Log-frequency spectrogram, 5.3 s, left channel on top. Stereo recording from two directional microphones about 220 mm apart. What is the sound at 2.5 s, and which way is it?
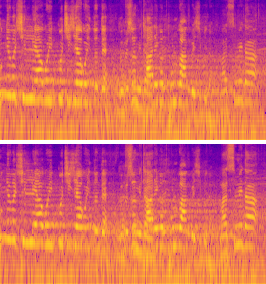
A man's voice, 10° right (ahead or behind).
